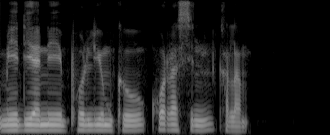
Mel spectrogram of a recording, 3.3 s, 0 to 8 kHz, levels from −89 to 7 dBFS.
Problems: none marked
